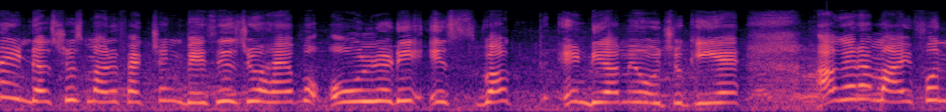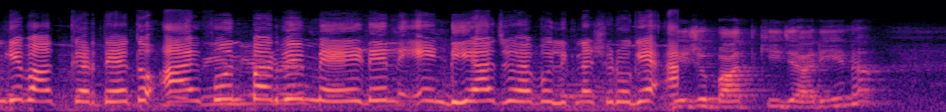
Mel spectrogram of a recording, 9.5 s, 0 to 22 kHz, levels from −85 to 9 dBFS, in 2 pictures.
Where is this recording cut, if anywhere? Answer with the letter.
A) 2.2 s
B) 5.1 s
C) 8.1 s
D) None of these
C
